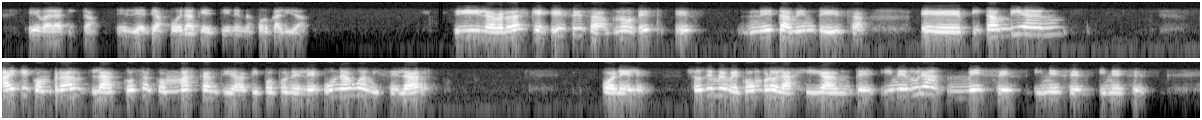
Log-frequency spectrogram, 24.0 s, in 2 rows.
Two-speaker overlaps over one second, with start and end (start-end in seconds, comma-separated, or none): none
